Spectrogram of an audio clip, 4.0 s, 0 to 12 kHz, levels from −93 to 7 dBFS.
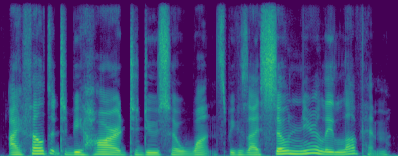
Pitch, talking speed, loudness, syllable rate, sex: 165 Hz, 240 wpm, -18 LUFS, 5.0 syllables/s, female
